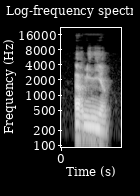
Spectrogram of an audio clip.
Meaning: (adjective) Arminian
- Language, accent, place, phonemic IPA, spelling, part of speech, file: French, France, Lyon, /aʁ.mi.njɛ̃/, arminien, adjective / noun, LL-Q150 (fra)-arminien.wav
